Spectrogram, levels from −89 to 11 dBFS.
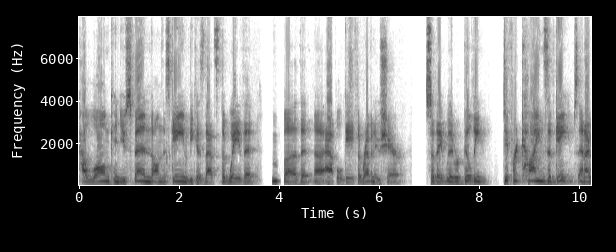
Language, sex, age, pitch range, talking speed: English, male, 30-49, 105-125 Hz, 185 wpm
